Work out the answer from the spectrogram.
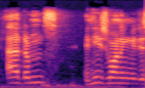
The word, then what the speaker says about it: Adams: okay right here samuel adams uh similar yeah push your tongue forward with the d instead of adam adams it's add atoms uh samuel adams there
